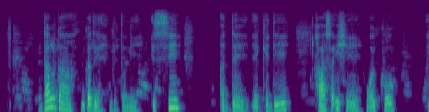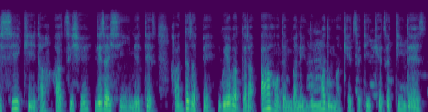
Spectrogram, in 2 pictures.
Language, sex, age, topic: Gamo, male, 25-35, government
